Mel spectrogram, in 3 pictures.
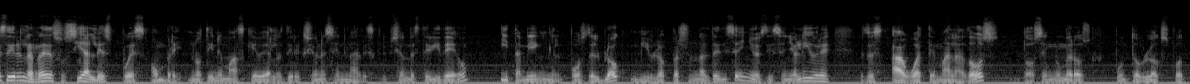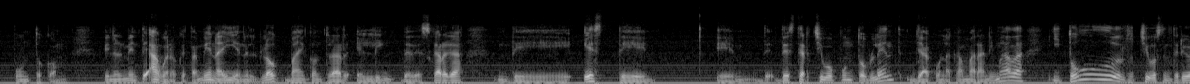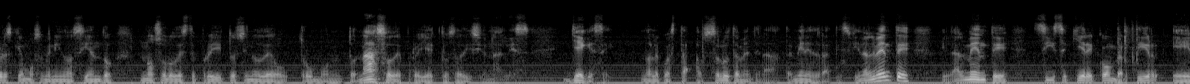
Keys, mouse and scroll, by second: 35.0 alt+a.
